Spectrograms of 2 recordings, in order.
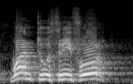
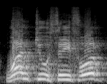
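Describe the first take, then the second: No difference in how they are said.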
